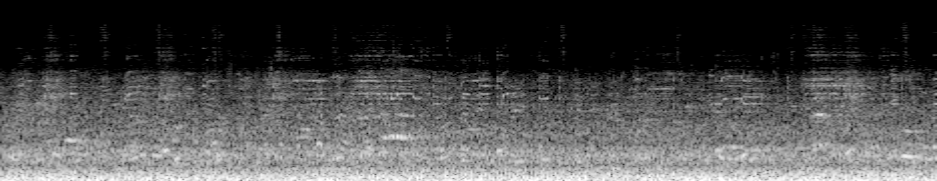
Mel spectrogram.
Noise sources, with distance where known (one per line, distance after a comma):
music from an unclear source, far
person or small group talking, far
